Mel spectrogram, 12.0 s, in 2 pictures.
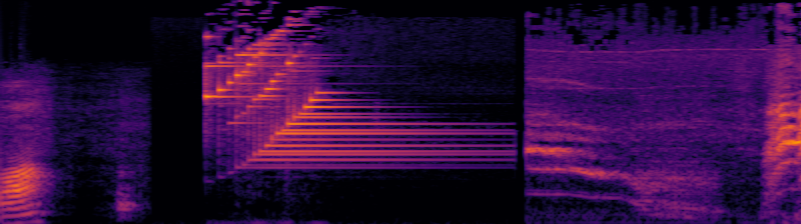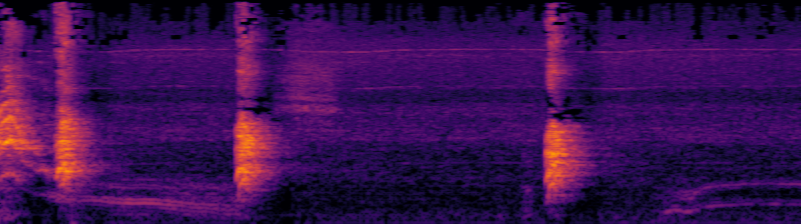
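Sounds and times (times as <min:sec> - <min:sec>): cat yowling: 0:04.0 - 0:04.8, 0:05.7 - 0:06.8
dog barking: 0:06.0 - 0:06.8, 0:07.8 - 0:08.1, 0:10.1 - 0:10.5.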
